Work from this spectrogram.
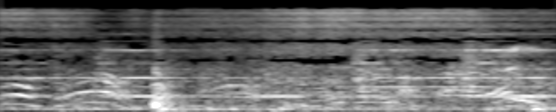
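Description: Maria Fumaça steam train passing in Corupá, a rumbling hiss of rail noise with squealing, whistle-like tones, heard at moderate distance with people chatting nearby.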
